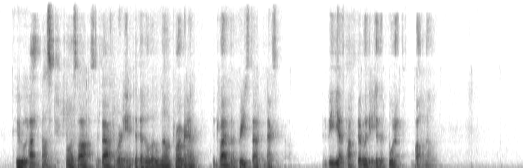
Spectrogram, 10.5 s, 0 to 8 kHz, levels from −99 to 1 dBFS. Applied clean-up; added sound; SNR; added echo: neural mask model DeepFilterNet 3.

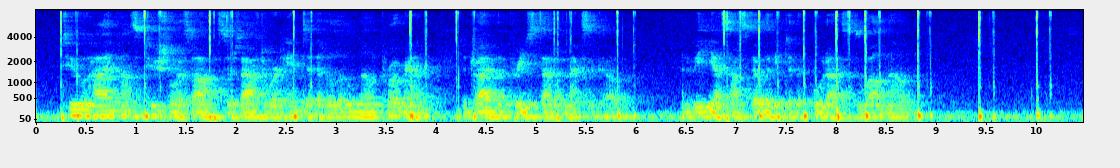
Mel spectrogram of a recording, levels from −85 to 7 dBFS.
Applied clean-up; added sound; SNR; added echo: none; Typing; 3 dB; reverberation time 0.9 s.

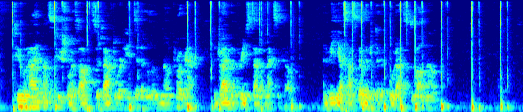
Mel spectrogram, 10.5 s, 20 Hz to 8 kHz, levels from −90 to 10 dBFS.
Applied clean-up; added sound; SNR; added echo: classical method WPE with log-MMSE.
